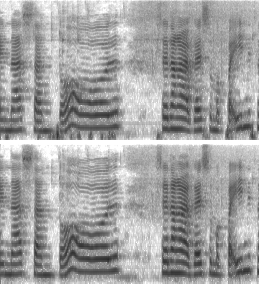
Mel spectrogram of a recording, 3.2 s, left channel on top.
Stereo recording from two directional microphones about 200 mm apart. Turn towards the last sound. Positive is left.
turn(degrees=-35)  # may be behind; listen again after turning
